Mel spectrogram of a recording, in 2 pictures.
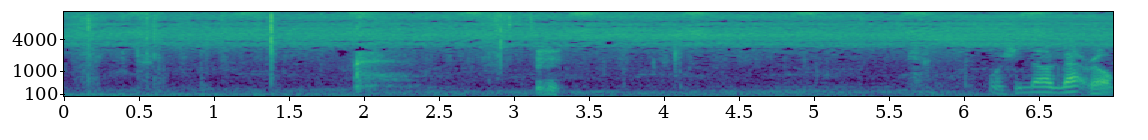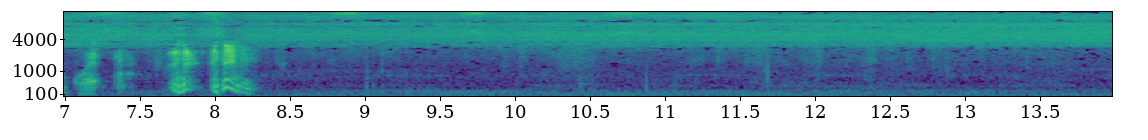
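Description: A dog's paws scratch and dig in loose dirt.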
